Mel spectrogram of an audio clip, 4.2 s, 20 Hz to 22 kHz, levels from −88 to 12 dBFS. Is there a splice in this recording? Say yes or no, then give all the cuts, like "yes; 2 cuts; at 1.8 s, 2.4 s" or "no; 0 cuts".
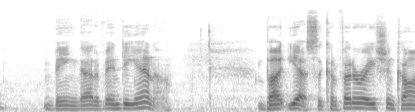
yes; 1 cut; at 2.5 s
